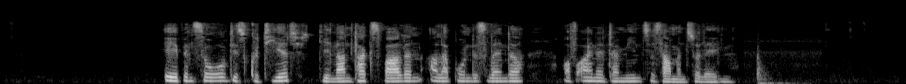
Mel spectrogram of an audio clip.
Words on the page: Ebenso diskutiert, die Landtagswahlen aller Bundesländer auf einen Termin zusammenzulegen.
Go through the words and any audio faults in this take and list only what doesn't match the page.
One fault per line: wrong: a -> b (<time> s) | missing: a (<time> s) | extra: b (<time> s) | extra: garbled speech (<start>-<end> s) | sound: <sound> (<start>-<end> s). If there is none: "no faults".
sound: thud (7.6-8.1 s)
